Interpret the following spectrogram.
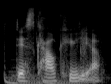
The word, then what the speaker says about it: dyscalculia: it pronounced in different ways, but the correct pronunciation is dyscalculia.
